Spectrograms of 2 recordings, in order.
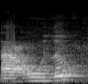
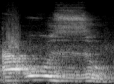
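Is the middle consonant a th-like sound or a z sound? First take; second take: th-like; z. First: The middle consonant is a soft th-like sound. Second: The middle consonant is a buzzing z sound. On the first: The speaker calls it right. "bukan huruf za di sini, tapi huruf zal" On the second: The speaker calls it wrong.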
